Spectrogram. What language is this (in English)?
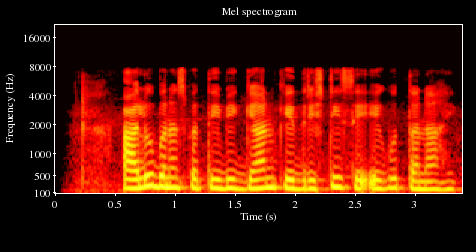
Magahi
